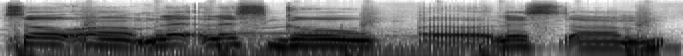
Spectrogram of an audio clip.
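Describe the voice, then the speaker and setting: A man from Haiti hosting a podcast, asking interview questions in a halting way with many restarts, wearing a headset. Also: a little high, wildly swooping pitch, vocal fry, faint music behind. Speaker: podcast host.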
